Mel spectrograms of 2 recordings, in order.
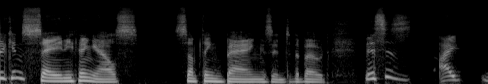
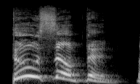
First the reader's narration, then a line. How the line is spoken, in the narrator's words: Bob shouts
